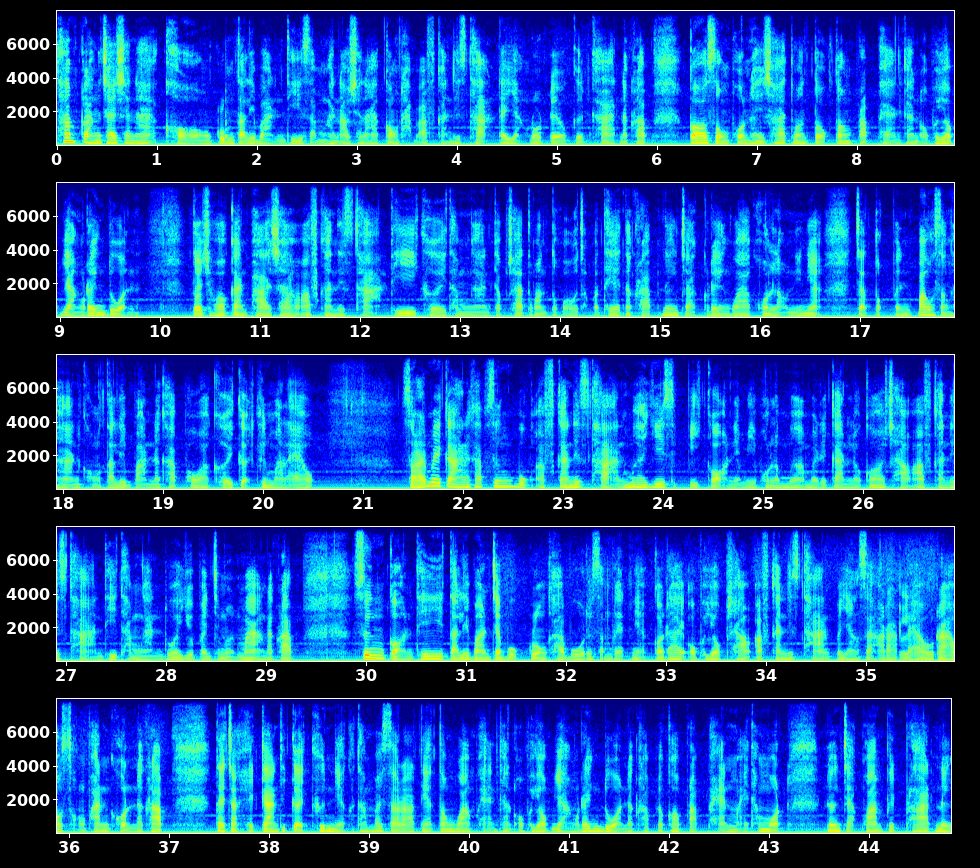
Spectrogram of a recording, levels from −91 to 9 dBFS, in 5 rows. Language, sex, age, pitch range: Thai, male, 20-39, 105-125 Hz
